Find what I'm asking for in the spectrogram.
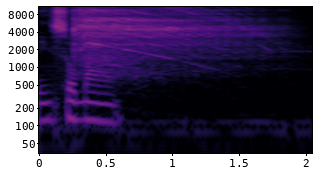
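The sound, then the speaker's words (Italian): A brief spoken word gives way to a voice imitating the motor of a Tesla electric pickup: a loud, hissy whirring whine that slowly glides downward and fades over about two seconds. “Stavo imitando il suono della Tesla.”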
